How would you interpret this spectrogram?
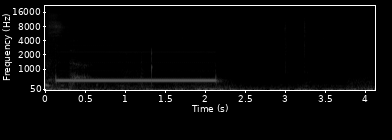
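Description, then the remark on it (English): A loud, steady telephone ringback tone holds for about two seconds on an outgoing call, then cuts off, leaving faint background noise and a few soft clicks. “Okay, let's try to call”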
